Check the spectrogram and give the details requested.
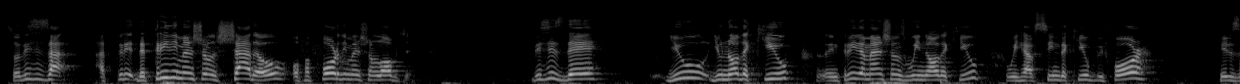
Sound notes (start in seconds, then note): none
